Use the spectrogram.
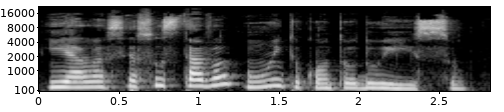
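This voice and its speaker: A woman with a Brazilian accent narrating a children's bedtime story, expressive and unhurried, talking directly to her young listeners. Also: a little high. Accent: Brazilian Portuguese.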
